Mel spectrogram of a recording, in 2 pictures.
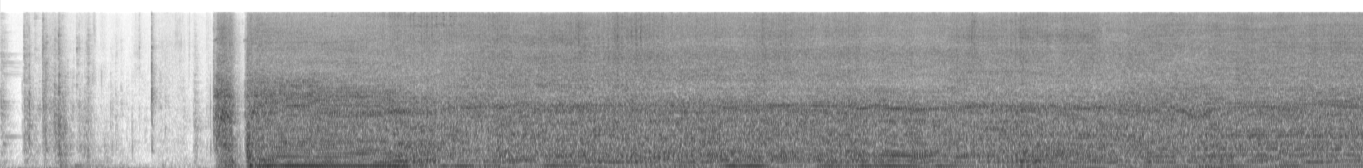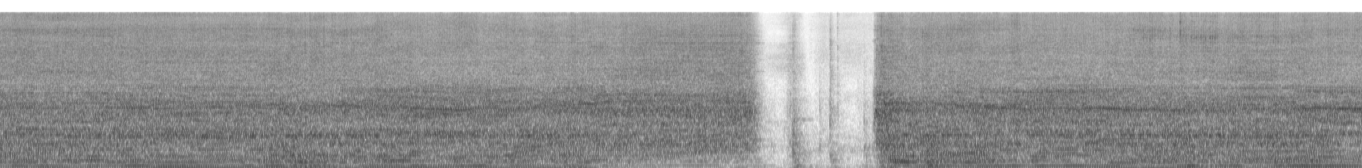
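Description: Cordless reciprocating saw cutting through steel, starting a couple of seconds in, running steadily with a wavering whine, stopping for about a second near the end and then cutting again. The steel is hard going, 'like cutting through diamonds'.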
